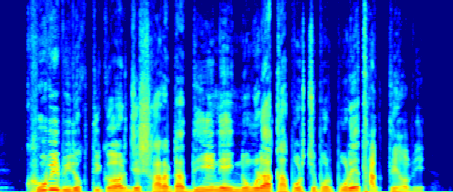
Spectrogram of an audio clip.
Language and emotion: Bengali, disgusted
